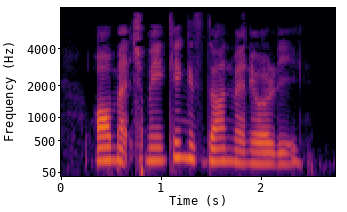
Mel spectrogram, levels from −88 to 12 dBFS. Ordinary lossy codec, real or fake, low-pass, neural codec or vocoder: MP3, 32 kbps; fake; 7.2 kHz; codec, 24 kHz, 3.1 kbps, DualCodec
